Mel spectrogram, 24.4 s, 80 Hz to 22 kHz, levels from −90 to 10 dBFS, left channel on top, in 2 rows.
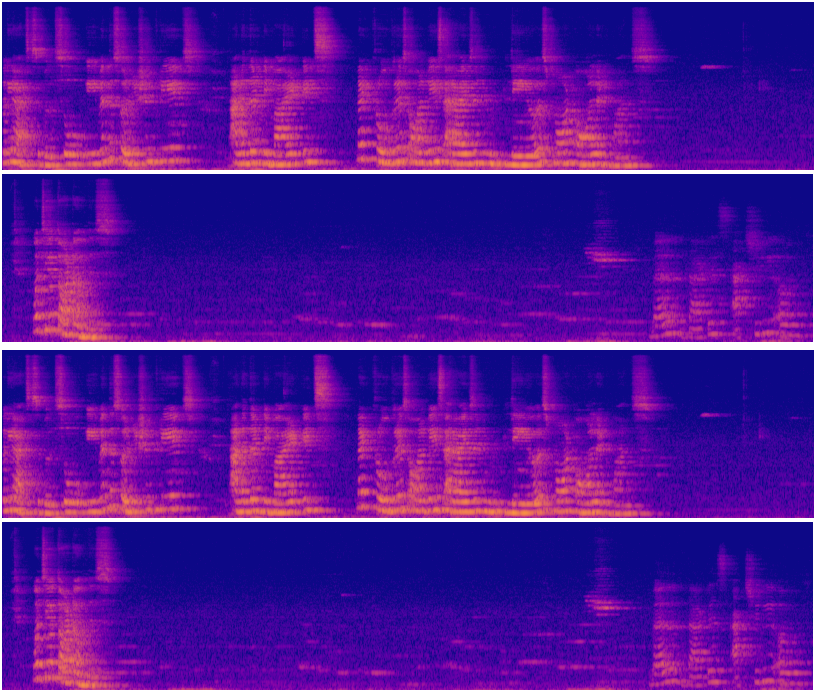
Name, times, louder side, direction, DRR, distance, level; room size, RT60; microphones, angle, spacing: voice 1, 0.0-2.9 3.4-4.9 5.3-9.7 10.5-10.6 12.3-14.2 16.6-16.8 17.2-17.3 17.7-17.8 18.9-19.0 20.1-20.2 20.5-21.4, equal, ahead, -2 dB, 4.4 m, -28 dB
voice 2, 21.9-24.2, right 2 dB, 40° right, -2 dB, 2.6 m, -43 dB
19.0 x 6.8 x 9.9 m, 0.87 s
head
